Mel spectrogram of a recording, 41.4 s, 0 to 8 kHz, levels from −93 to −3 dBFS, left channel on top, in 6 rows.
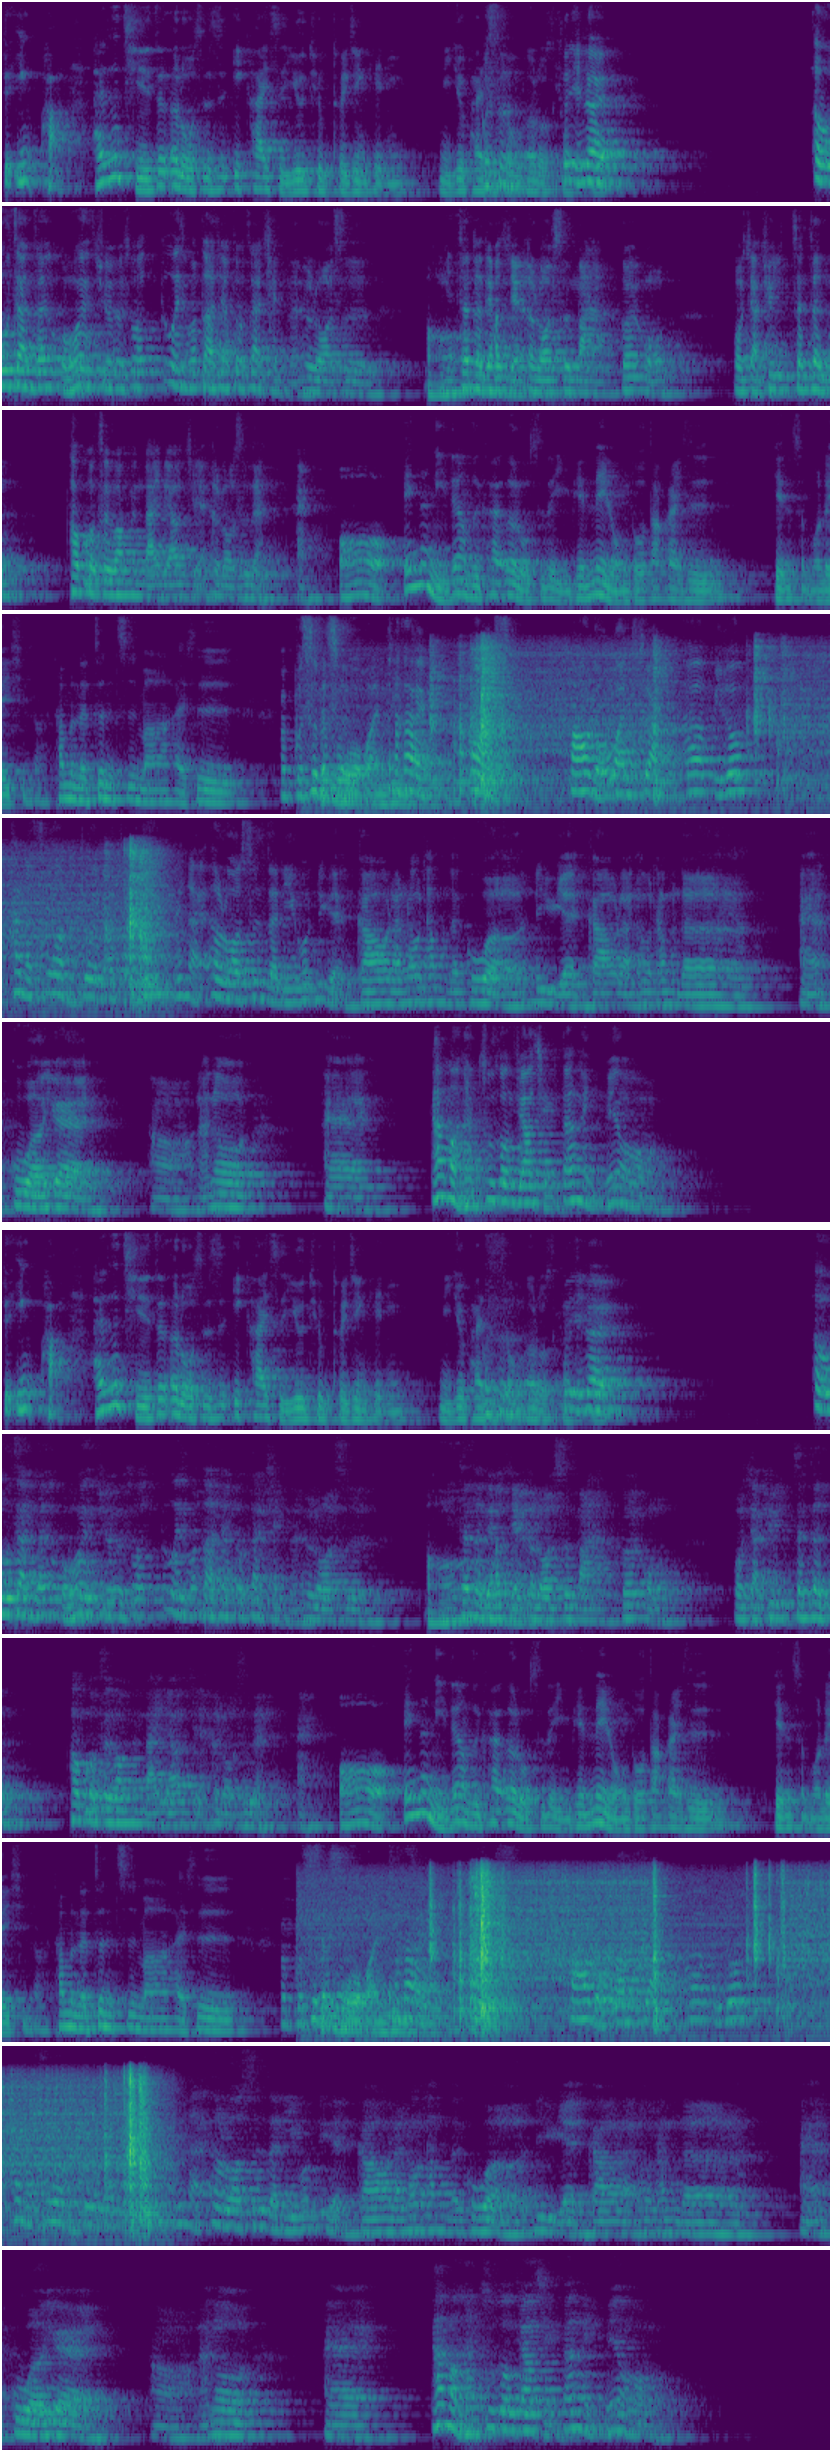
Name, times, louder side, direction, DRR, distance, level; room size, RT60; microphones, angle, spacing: voice 1, 0.0-3.4 3.6-4.8 10.4-11.3 16.6-20.0 20.2-22.6 23.4-24.4, right 1 dB, 5° right, 7 dB, 0.4 m, -45 dB
voice 2, 4.0-4.3 4.7-5.1 6.8-10.0 10.5-12.4 13.0-13.9 14.4-16.0 16.3-16.4 23.0-23.6 24.0-24.2 24.6-24.9 25.4-26.9 27.7-33.8 34.2-35.3 35.7-36.5 37.2-37.6 38.1-40.0, left 2 dB, 75° left, 4 dB, 1.4 m, -44 dB
sound 1, 23.2-29.0, right 8 dB, 65° right, 0.6 m, -38 dB
8.6 x 6.8 x 5.6 m, 0.93 s
head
